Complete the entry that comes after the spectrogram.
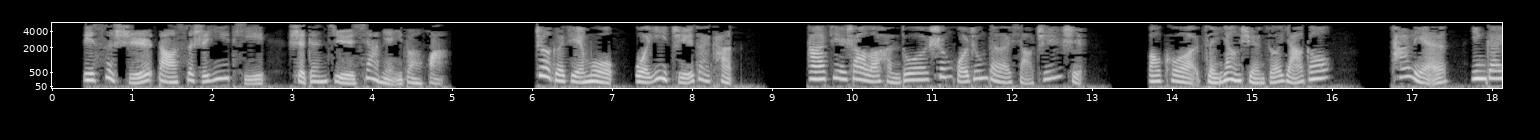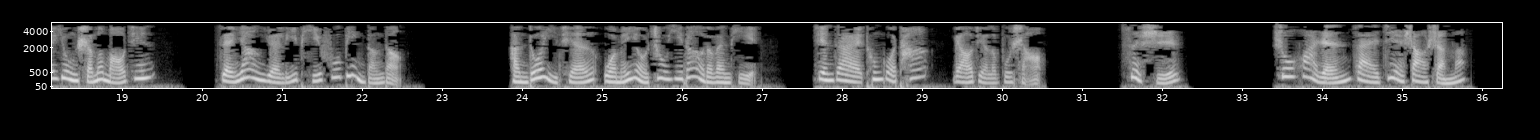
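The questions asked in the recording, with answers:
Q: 说话人在介绍什么?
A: 一个电视节目

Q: 说话人了解了哪方面的知识?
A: 生活中的小知识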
